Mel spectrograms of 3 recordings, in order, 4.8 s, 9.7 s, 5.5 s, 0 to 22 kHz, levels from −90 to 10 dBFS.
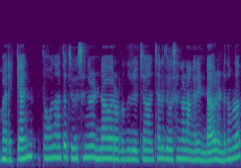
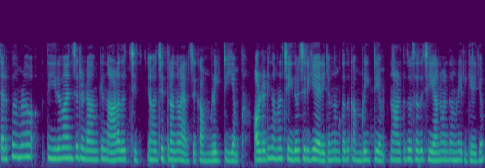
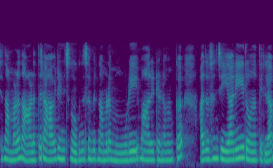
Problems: none marked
